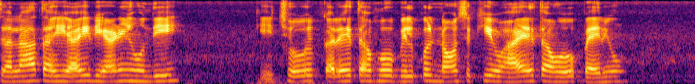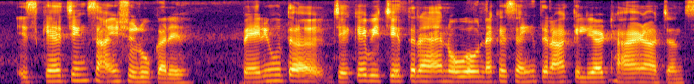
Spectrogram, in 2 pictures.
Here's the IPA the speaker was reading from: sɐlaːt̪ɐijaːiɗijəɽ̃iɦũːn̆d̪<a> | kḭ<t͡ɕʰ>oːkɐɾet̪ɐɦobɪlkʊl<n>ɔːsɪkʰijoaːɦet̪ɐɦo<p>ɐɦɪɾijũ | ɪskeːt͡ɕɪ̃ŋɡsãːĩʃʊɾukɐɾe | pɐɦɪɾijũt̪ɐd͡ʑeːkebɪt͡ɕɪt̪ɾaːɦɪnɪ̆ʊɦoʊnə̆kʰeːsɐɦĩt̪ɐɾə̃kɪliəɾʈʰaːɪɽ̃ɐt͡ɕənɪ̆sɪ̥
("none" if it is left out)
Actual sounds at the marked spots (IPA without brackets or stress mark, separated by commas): i, t͡ɕʰ, n, p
